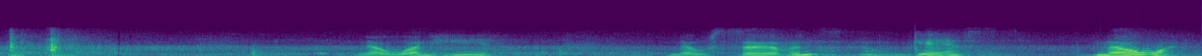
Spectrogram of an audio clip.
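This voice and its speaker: An actress playing a cold, taunting wife bent on revenge, in an ominous, theatrical 1940s radio drama style. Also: female voice, mid-range voice, very animated, extremely slow. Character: vengeful wife, cold, taunting, avenging her father. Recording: muffled, noisy old radio recording.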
